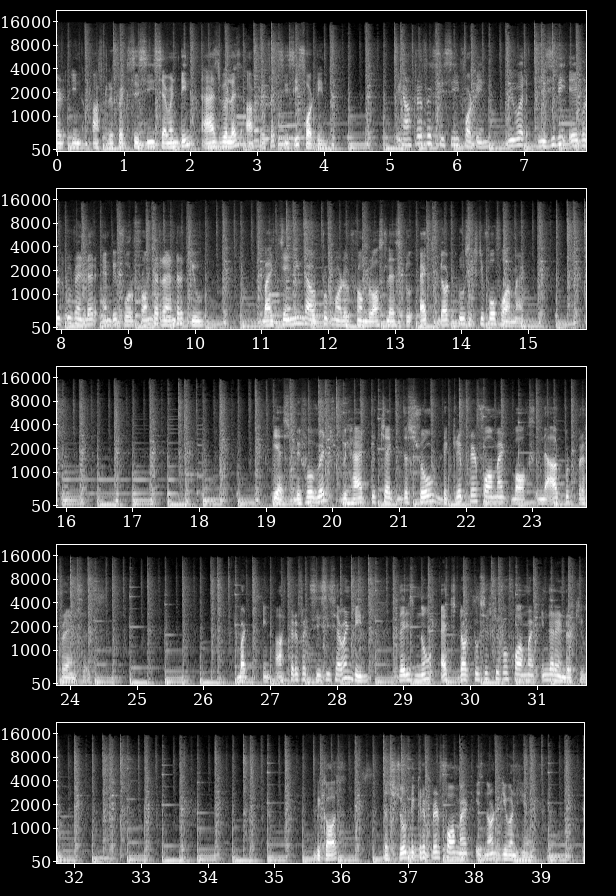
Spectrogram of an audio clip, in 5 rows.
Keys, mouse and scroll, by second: 1.6 click, 3.9 click, 5.9 click, 6.7 Delete, 7.2 click, 8.9-9.2 scroll down 1, 9.8 ctrl+m, 11.7 click, 18.1 click, 24.5 click, 25.8 click, 26.6 click, 29.2 ctrl+m, 30.6 click, 30.7 Delete, 31.3 click, 35.4 click, 36.2 click.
